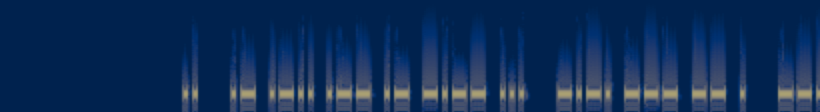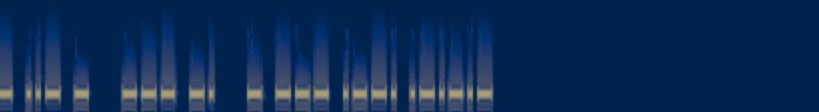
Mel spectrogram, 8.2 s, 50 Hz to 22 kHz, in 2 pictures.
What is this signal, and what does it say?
Morse code, heard as a keyed tone, about 47 wpm, 700 Hz. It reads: I ALWAYS COME OUT ON TOP.
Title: Sentences from Top 1000 Words - Review Part 2 - 50wpm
